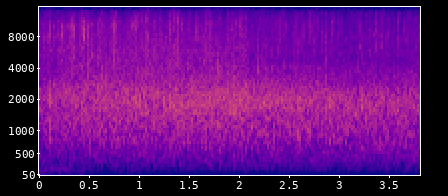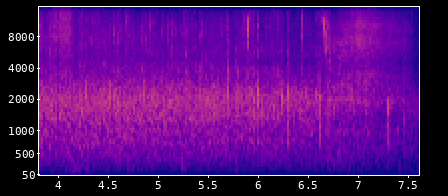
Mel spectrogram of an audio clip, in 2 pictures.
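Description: An audience applauds steadily for several seconds to welcome a speaker to a talk on IT in agriculture. It is a dense, even wash of clapping that holds its level throughout and tapers off slightly at the very end, with no voices over it.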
